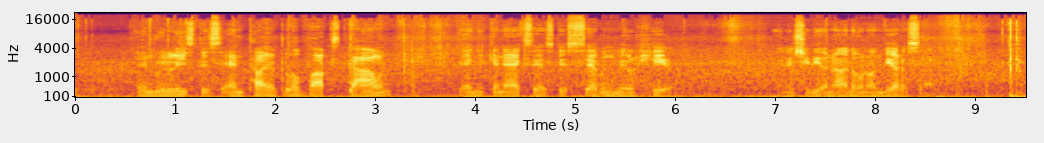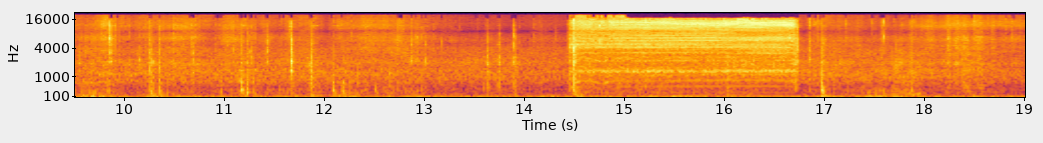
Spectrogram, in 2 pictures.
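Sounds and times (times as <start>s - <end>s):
cordless power driver spinning: 14.4s - 16.8s.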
